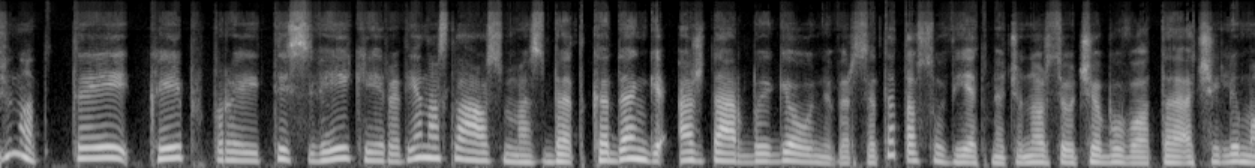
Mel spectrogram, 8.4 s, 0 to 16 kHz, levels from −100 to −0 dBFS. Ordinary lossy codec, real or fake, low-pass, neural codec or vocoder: Opus, 16 kbps; fake; 14.4 kHz; autoencoder, 48 kHz, 128 numbers a frame, DAC-VAE, trained on Japanese speech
